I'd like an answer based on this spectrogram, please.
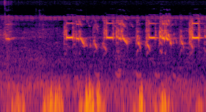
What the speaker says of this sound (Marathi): चिमण्यांचा ह्याचा असा किल किल किल किल किल किल आवाज आहे बघा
